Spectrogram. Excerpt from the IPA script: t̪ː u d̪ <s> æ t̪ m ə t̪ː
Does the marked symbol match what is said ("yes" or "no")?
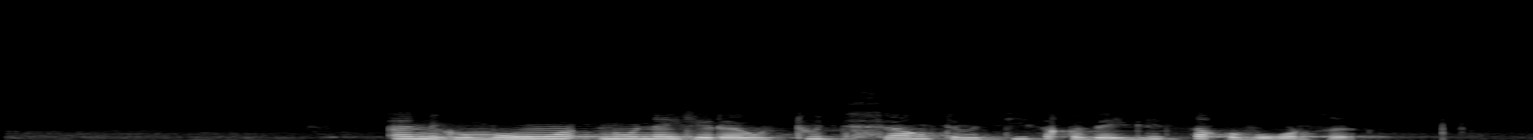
yes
